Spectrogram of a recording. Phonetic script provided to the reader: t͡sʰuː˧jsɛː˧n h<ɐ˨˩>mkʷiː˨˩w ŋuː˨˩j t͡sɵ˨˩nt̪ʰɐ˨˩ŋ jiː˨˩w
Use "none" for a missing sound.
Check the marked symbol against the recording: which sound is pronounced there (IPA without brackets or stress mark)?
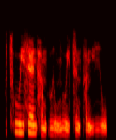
ɐ˨˩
